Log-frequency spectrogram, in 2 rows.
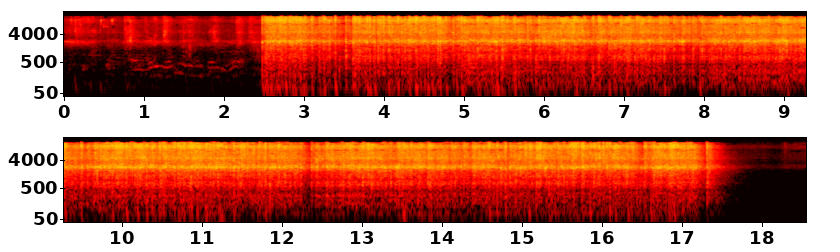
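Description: A 2,000-cracker firecracker string (a '2K wala' ladi) going off as one unbroken, rapid crackle of bangs. It starts suddenly a couple of seconds in, runs for about fifteen seconds, and dies away near the end.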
